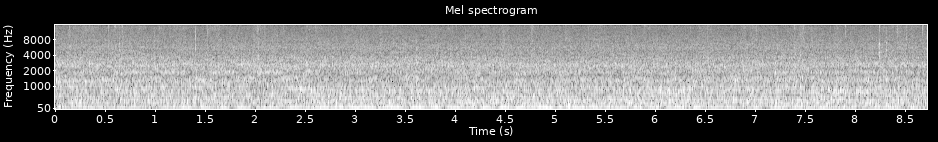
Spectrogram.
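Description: Steady outdoor background hiss with a low hum underneath, with one faint click about five seconds in.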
